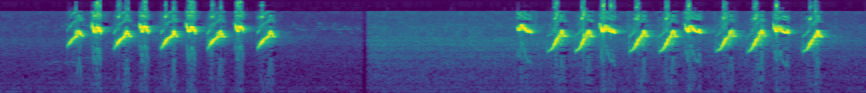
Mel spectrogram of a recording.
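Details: Cinereous tit, gelatik batu, in long rolling lure song: a run of about eight rising whistled notes, a gap with faint hiss, then a longer run of roughly eleven, fast and tightly spaced.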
